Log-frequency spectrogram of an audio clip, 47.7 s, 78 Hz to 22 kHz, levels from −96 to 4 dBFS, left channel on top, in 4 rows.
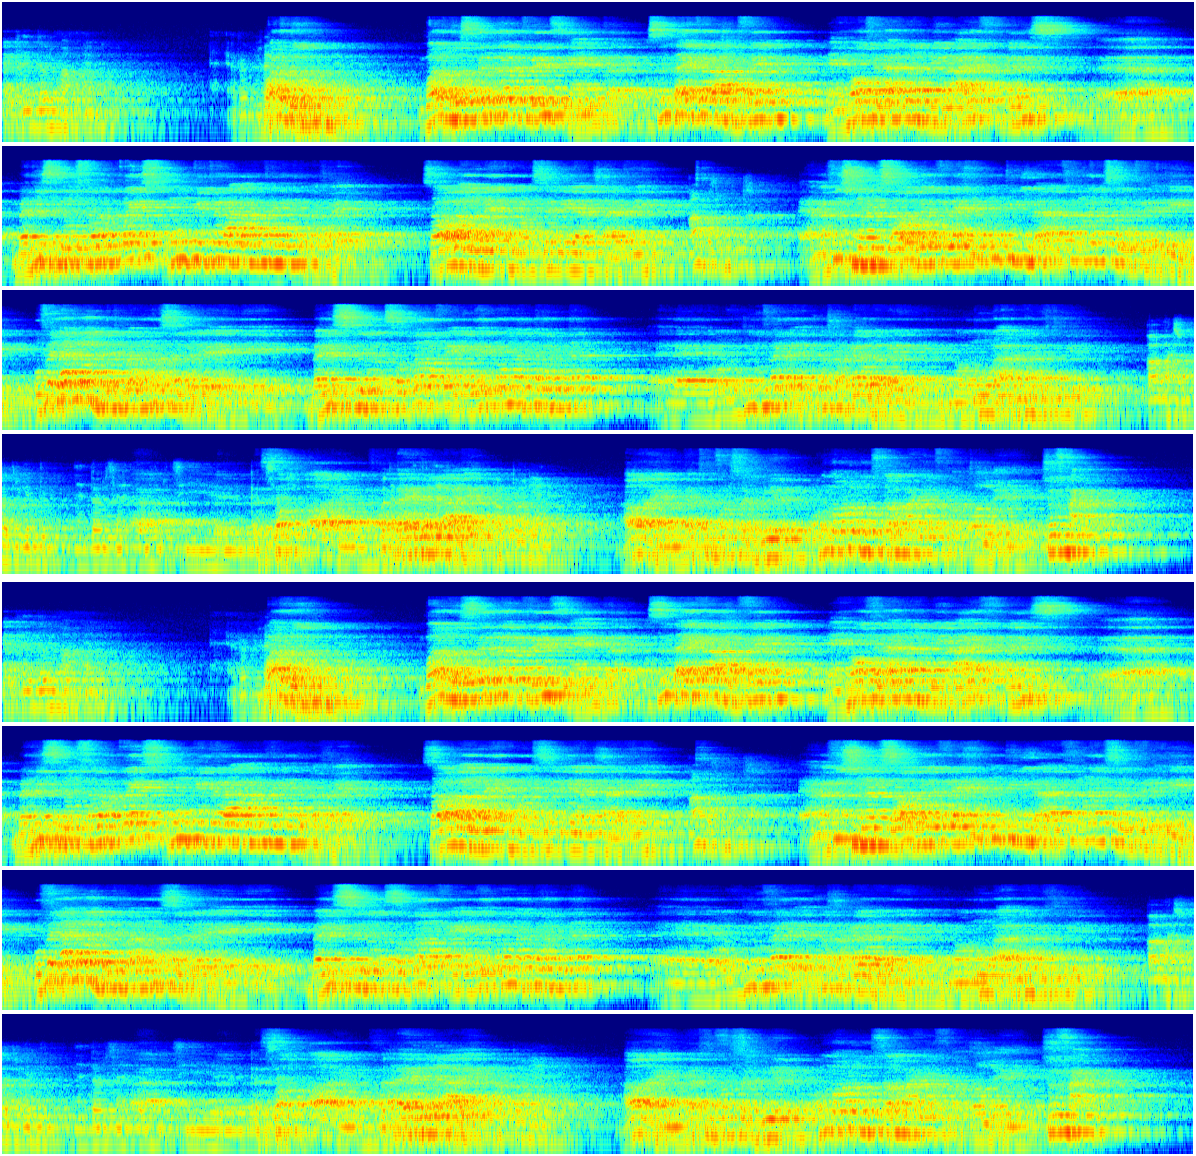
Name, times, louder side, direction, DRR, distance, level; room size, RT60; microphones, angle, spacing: voice 1, 0.1-1.1 2.1-3.4 18.8-19.4 35.3-36.2 36.5-38.6 39.5-41.2, equal, 25° left, -3 dB, 1.6 m, -30 dB
voice 2, 2.6-3.3 4.2-7.8 8.2-10.5 10.7-11.6 12.0-15.4 16.1-18.4 19.9-23.8 24.2-26.5 26.9-29.7 30.3-34.7 37.0-37.3 37.9-40.5 41.9-46.5, equal, ahead, -11 dB, 2.1 m, -22 dB
16.5 x 9.3 x 3.8 m, 2.6 s
head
